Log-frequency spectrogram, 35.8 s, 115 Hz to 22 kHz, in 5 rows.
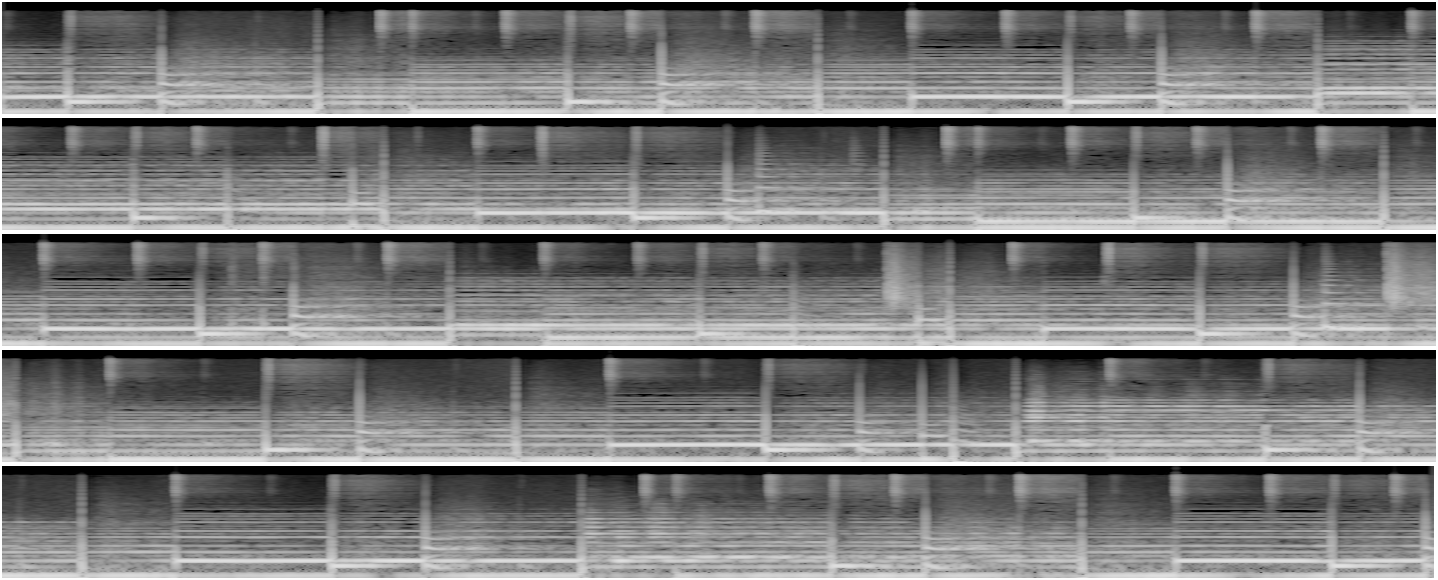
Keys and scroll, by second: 1.1 c, 1.8 Return, 2.1 ctrl+KP_Add, 2.7 alt+i, 3.3 ctrl+space, 4.2 F2, 4.7 space, 5.9 shift+F2, 6.3 space, 6.6 w, 9.6 Return, 10.3 shift+F2, 10.8 ctrl+d, 11.0 space, 11.8 space, 12.7 ctrl+g, 15.0 ctrl+space, 15.6 Return, 20.2 w, 21.3 ctrl+alt+d, 21.8 Return, 22.6 ctrl+m, 25.6 Return, 26.4 ctrl+KP_Add, 26.8 s, 27.0 space, 28.2 s, 28.9 ].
